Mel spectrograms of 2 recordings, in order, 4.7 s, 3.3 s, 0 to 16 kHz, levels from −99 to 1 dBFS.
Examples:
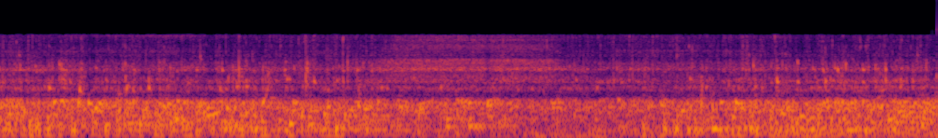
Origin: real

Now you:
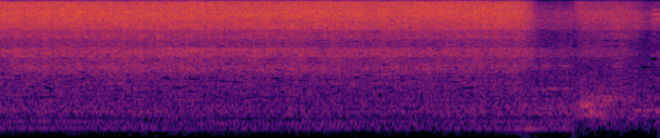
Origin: real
